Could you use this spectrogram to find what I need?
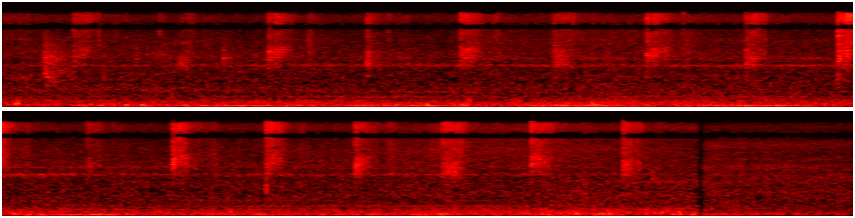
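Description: Footsteps tap steadily on a paved path.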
